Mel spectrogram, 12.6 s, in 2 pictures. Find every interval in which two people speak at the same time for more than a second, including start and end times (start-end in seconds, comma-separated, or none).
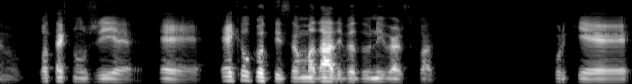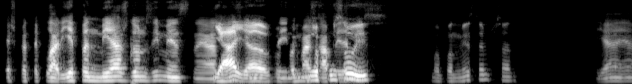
8.4-10.0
